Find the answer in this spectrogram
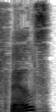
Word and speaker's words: Phelps: The genial William Lion Phelps, pronounced Fels, essaist and professor of literature at Yale, learned this lesson early in life.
